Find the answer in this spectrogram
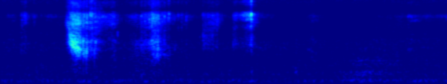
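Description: Faint rustles of stiff chart-paper pages being handled and turned in a ring-bound file: three short swishes in the first three seconds, the first the loudest, otherwise near silence.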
